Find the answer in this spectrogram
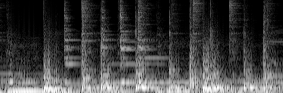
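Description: Live band playing a Haitian kompa groove: drum kit struck in a fast, even run of about seven strokes a second over bass guitar notes.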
